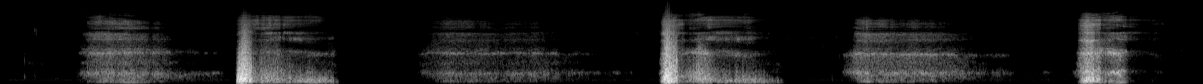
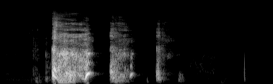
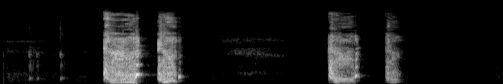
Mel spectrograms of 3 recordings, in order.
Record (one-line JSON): {"exhalation_length": "12.0 s", "exhalation_amplitude": 32768, "exhalation_signal_mean_std_ratio": 0.25, "cough_length": "2.7 s", "cough_amplitude": 32768, "cough_signal_mean_std_ratio": 0.32, "three_cough_length": "5.0 s", "three_cough_amplitude": 32768, "three_cough_signal_mean_std_ratio": 0.33, "survey_phase": "beta (2021-08-13 to 2022-03-07)", "age": "18-44", "gender": "Female", "wearing_mask": "No", "symptom_cough_any": true, "symptom_new_continuous_cough": true, "symptom_runny_or_blocked_nose": true, "symptom_shortness_of_breath": true, "symptom_fatigue": true, "symptom_change_to_sense_of_smell_or_taste": true, "symptom_loss_of_taste": true, "symptom_onset": "5 days", "smoker_status": "Never smoked", "respiratory_condition_asthma": false, "respiratory_condition_other": false, "recruitment_source": "Test and Trace", "submission_delay": "1 day", "covid_test_result": "Positive", "covid_test_method": "RT-qPCR", "covid_ct_value": 14.5, "covid_ct_gene": "ORF1ab gene", "covid_ct_mean": 14.8, "covid_viral_load": "14000000 copies/ml", "covid_viral_load_category": "High viral load (>1M copies/ml)"}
